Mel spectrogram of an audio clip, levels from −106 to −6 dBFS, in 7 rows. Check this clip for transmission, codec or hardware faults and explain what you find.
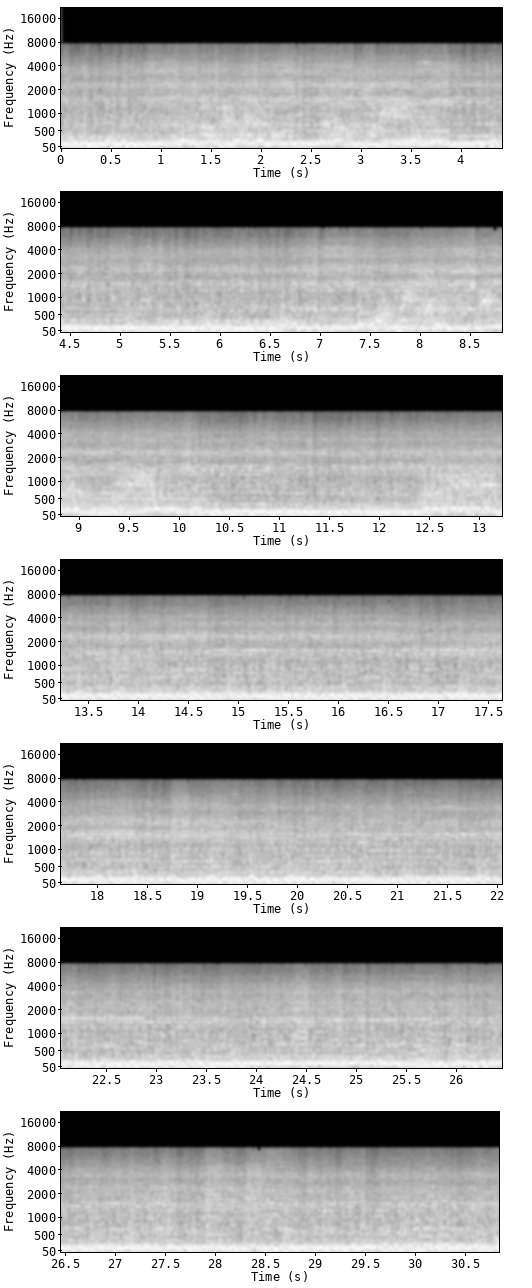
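Nothing in the transmission, codec or hardware path calls for a fix; no faults found.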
